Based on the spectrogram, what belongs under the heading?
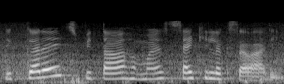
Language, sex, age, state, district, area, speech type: Maithili, female, 18-30, Bihar, Saharsa, rural, spontaneous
